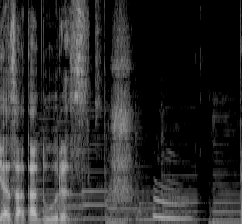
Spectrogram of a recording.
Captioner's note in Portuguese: Magali chorando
